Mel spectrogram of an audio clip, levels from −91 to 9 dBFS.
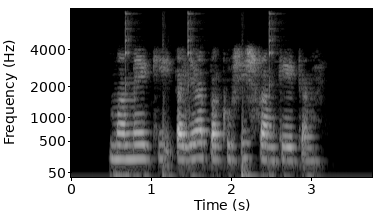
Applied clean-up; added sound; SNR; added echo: none; Cutlery, silverware; 20 dB; reverberation time 0.2 s.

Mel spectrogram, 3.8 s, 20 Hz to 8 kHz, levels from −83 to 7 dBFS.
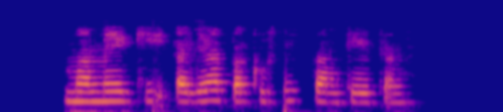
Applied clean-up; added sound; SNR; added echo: neural mask model DeepFilterNet 3.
